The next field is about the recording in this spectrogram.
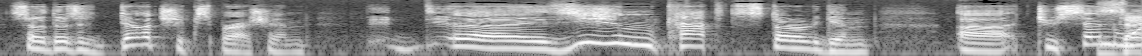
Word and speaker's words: zijn: The IJ in Dutch is pronounced I. So, Zijn is Zijn.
